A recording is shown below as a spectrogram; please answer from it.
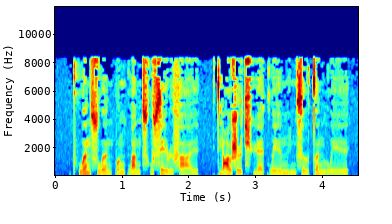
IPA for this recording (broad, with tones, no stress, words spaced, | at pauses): pʰwə˥˩n swə˨˩n pɤ˥˩ŋpwa˧˥nt͡sʰu˧ se˥˩ɪ̯ɻɻ̩˩fa˨˩˦ɪ̯ | t̪jɑ˥˧ʊ̯ʂɻ̩˥˩t͡ɕʰɥɛ˧˥kwe˧˥ɪ̯ mi˧˥ŋsɹ̩˨˩t̪ə˥˩n lwe˧˥ɪ̯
